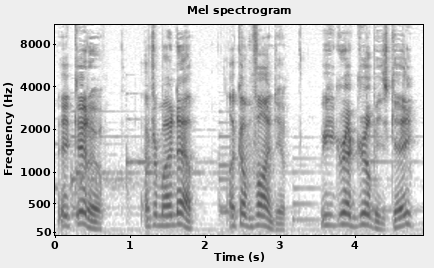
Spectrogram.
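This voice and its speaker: A man's voice: a little high, lively intonation, moderate pace, muffled recording, music in the background, natural voice. A man voicing a laid-back, weary skeleton brother in a comic dub, with a casual, understated drawl. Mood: relaxed. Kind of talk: animated comic dub acting.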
